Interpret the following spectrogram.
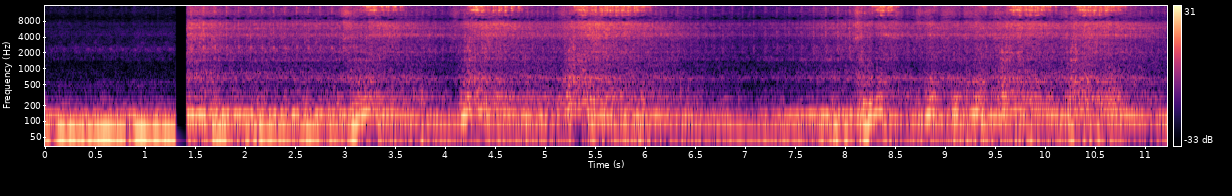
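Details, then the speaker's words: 1988 Ford Mustang GT V8 at first start since 1999, catching into a lumpy idle with rev blips and a light clattery rattle on top; suspected loose, misadjusted rocker arms. "We had some rattling that sounds like it's the rockers misadjusted."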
